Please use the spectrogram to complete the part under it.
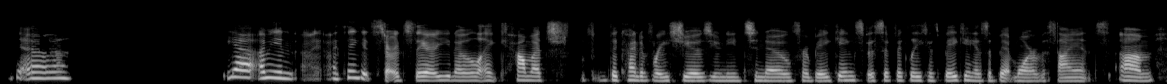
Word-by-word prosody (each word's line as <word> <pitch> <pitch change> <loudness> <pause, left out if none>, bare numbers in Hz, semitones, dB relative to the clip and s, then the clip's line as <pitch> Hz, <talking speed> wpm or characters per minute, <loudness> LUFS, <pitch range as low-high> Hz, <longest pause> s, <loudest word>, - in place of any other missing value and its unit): Yeah. 285 -1 0 1.6
Yeah, 330 -1 +6
I 285 - +4
mean, 290 -4 +3
I - - -16
I 260 - -3
think 300 +2 0
it 245 - +2
starts 180 -7 -2
there, 185 -1 +5
you 190 +2 0
know, 180 -1 -1
like 180 0 -3
how 195 - +5
much 185 -1 -3
f - - -18
the 190 +1 0
kind 195 +1 0
of 185 0 -3
ratios 175 +1 +1
you 175 -1 -3
need 170 0 -5
to 180 - -2
know 165 -1 0
for 170 +1 -5
baking, 170 +4 -1
specifically, 180 +1 -3
'cause 175 -2 -8
baking 185 +2 0
is 165 +1 -6
a - - -3
bit 170 - 0
more 165 -1 0
of 160 - -8
a 160 - -13
science, 160 -1 -4
um, 175 -2 +4
180 Hz, 190 wpm, -24 LUFS, 170-195 Hz, 1.6 s, Yeah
